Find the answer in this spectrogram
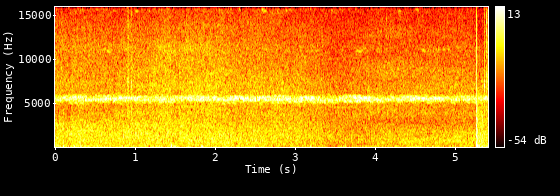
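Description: Fireworks aerial shells going off with sharp bangs, one about a second and a half in and a louder one near the end, over steady wind noise on the microphone.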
